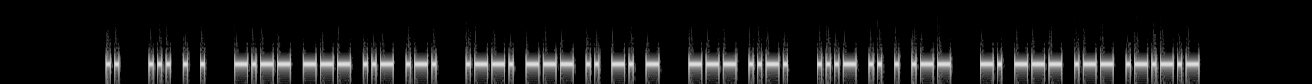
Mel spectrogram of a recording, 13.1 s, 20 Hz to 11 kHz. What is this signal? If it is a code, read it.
Morse code, heard as a keyed tone, about 27 wpm, 700 Hz. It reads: I SEE YOUR POINT OF VIEW NOW.
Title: Sentences from Top 1000 Words - Review Part 6 - 28wpm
